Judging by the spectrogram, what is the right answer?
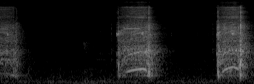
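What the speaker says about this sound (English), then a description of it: "Now I'm going to drill the holes in it" A power drill boring holes in a body mount for a Marui Bear RC truck, heard in three short whining bursts separated by pauses, close and fairly loud with no talk.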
